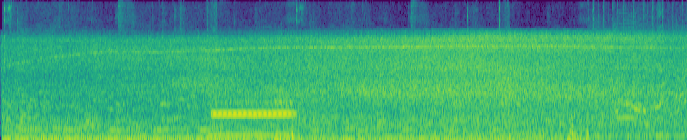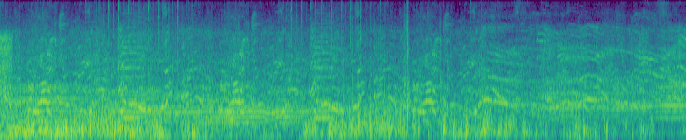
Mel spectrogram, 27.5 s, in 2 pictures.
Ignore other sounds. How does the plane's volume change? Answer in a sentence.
The loudness of the plane goes up, then down.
